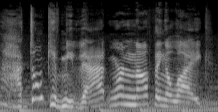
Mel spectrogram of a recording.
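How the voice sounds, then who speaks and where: A woman's voice: a little high, lively intonation, measured pace, music in the background. A woman voicing a blunt, guarded young woman in a visual novel, with a dry, defensive manner. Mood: annoyed.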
